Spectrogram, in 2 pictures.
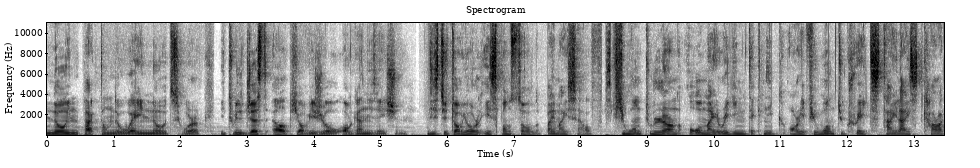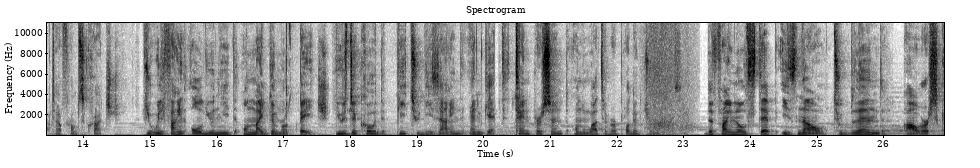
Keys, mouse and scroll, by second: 1.9 click, 23.9 click, 24.5 shift+middle click, 25.2-25.7 scroll up 5, 26.0 shift+middle click, 26.7 click.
